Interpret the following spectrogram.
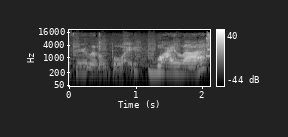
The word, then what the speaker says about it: Wyla: Wyla, spelled W-Y-L-A, Wyla.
